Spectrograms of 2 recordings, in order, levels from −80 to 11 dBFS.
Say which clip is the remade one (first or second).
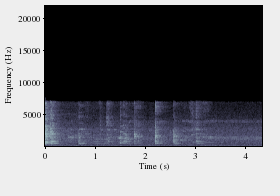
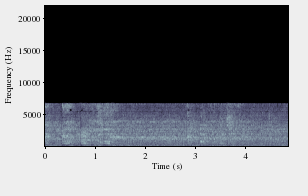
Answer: second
